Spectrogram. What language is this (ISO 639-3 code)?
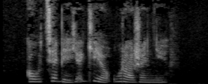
bel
